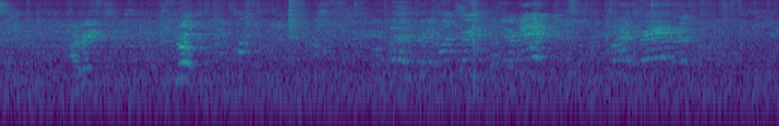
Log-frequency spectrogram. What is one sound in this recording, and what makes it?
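Children shout sharply while sparring in an echoing hall.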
